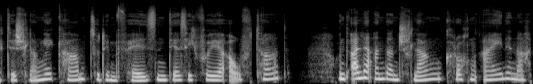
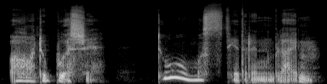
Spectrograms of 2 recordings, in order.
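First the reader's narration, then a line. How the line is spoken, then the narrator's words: Hissing old snake. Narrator (German): die alte Schlange sagte zu ihm mit ihrer zischenden Stimme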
